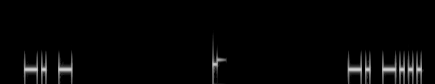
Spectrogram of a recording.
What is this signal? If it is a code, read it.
Morse code, heard as a keyed tone, about 28 wpm, 700 Hz. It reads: NT NB
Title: Canadian Provinces and Territories 28wpm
